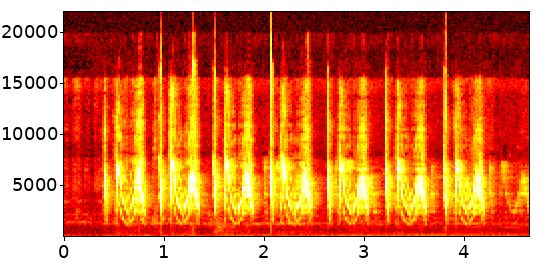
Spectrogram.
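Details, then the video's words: Ciblek gunung in a rolling 'roll tembakan' song used to provoke other birds to sing: rapid run of high, sweeping V-shaped chirps, about nine notes in four seconds, bright and even, over a faint low hum. "roll tembakan ciblek gunung memancing bunyi burung lain"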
